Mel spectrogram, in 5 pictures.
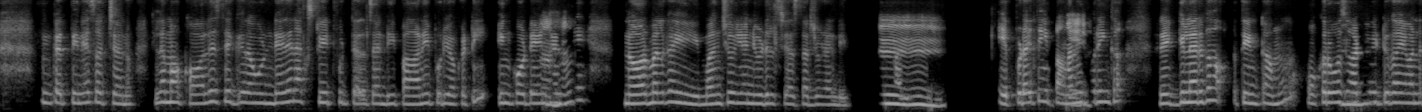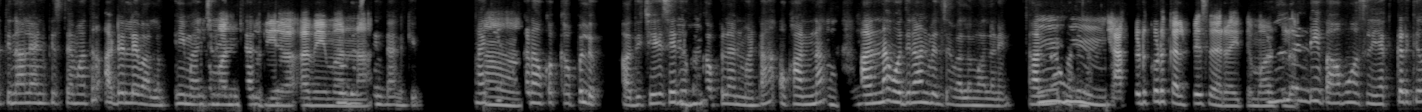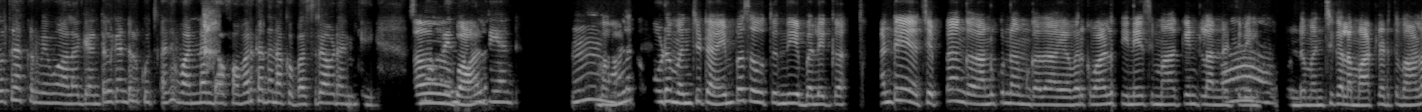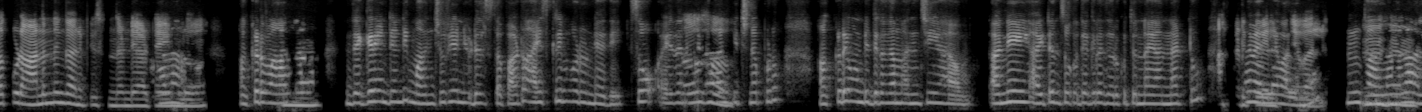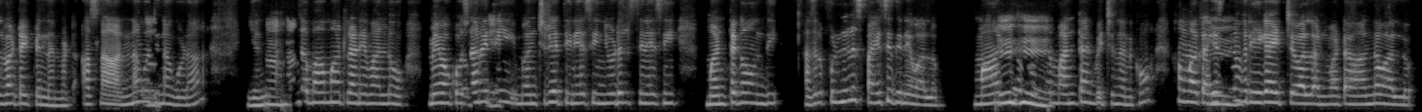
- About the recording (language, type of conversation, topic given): Telugu, podcast, వీధి ఆహార విక్రేతతో మీ సంభాషణలు కాలక్రమంలో ఎలా మారాయి?
- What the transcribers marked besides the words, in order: in English: "స్ట్రీట్ ఫుడ్"; in English: "నార్మల్‌గా"; distorted speech; in English: "రెగ్యులర్‌గా"; giggle; in English: "వన్ అండ్ హాఫ్ అవర్"; in English: "సో"; in English: "ఫ్రెండ్స్"; in English: "టైమ్ పాస్"; lip smack; in English: "ఐస్ క్రీమ్"; in English: "సో"; in English: "ఐటెమ్స్"; other background noise; in English: "స్పైసీ"; in English: "ఐస్ క్రీమ్ ఫ్రీగా"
